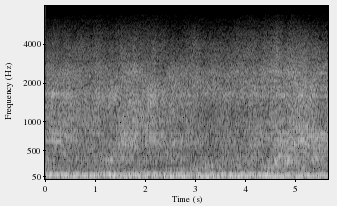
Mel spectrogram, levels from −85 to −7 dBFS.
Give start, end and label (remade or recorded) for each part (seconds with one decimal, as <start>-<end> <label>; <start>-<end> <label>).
0.0-1.6 remade; 1.6-3.0 recorded; 3.0-5.7 remade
